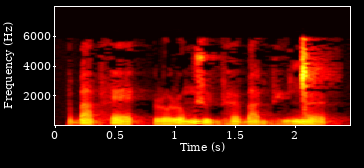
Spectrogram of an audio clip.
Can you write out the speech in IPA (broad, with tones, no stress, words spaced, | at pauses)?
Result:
ɓa˧˩˧bθɛ˧˩˧ | ɭo˩˧ɭo˩˥m ʒy˨˩bʱœ˨˩ɓa˩˧ɖ bʱy˩˧ŋ͡ǀœ˧˩˧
